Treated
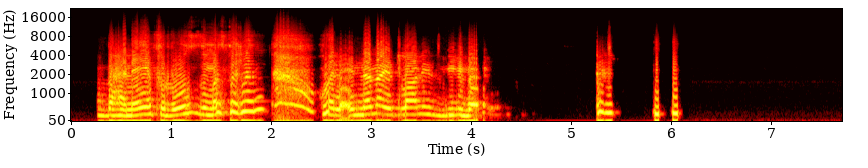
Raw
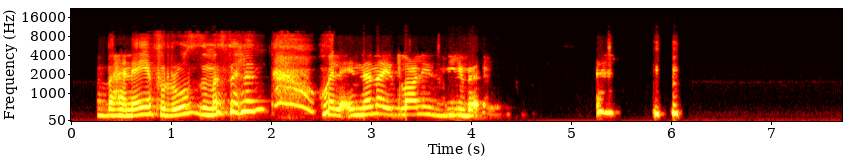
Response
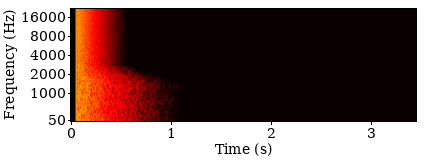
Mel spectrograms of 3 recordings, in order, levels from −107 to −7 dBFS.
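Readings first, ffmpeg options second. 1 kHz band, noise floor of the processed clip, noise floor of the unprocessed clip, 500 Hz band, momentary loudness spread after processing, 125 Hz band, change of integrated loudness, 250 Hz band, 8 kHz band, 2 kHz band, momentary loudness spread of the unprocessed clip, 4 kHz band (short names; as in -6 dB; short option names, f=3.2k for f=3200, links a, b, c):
-5.0 dB, under -85 dBFS, -82 dBFS, -6.0 dB, 7 LU, -4.5 dB, -6.0 dB, -6.0 dB, n/a, -5.5 dB, 6 LU, -1.5 dB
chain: -af "aeval=exprs='(tanh(14.1*val(0)+0.75)-tanh(0.75))/14.1':c=same"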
